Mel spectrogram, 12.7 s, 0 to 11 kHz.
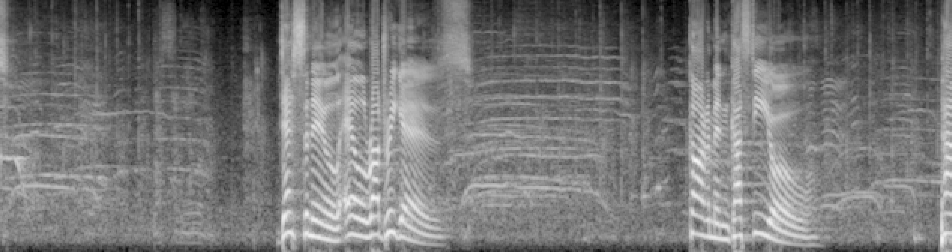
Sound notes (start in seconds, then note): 0.0 audience applauding; 6.2 audience applauding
